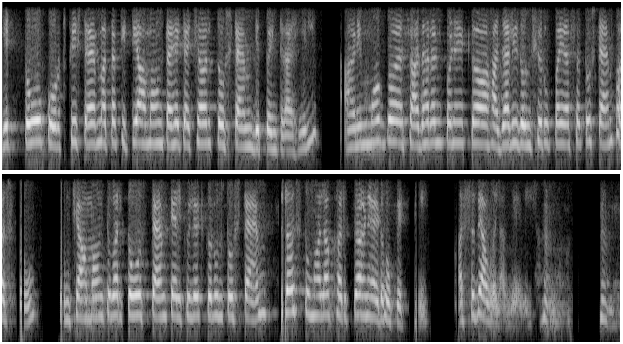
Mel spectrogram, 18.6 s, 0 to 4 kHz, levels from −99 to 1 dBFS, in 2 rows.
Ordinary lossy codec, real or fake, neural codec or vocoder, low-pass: none; fake; vocoder, 44.1 kHz, 128 mel bands, Pupu-Vocoder; 3.6 kHz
